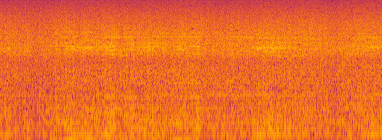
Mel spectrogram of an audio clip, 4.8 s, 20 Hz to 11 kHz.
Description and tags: modverb freeze 123020
Buzzing modulated reverb.
reverb, electronic, digital, noise, static, electric, buzzing, hiss, synth, modulation, fuzz, glitch, grinding, buzz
